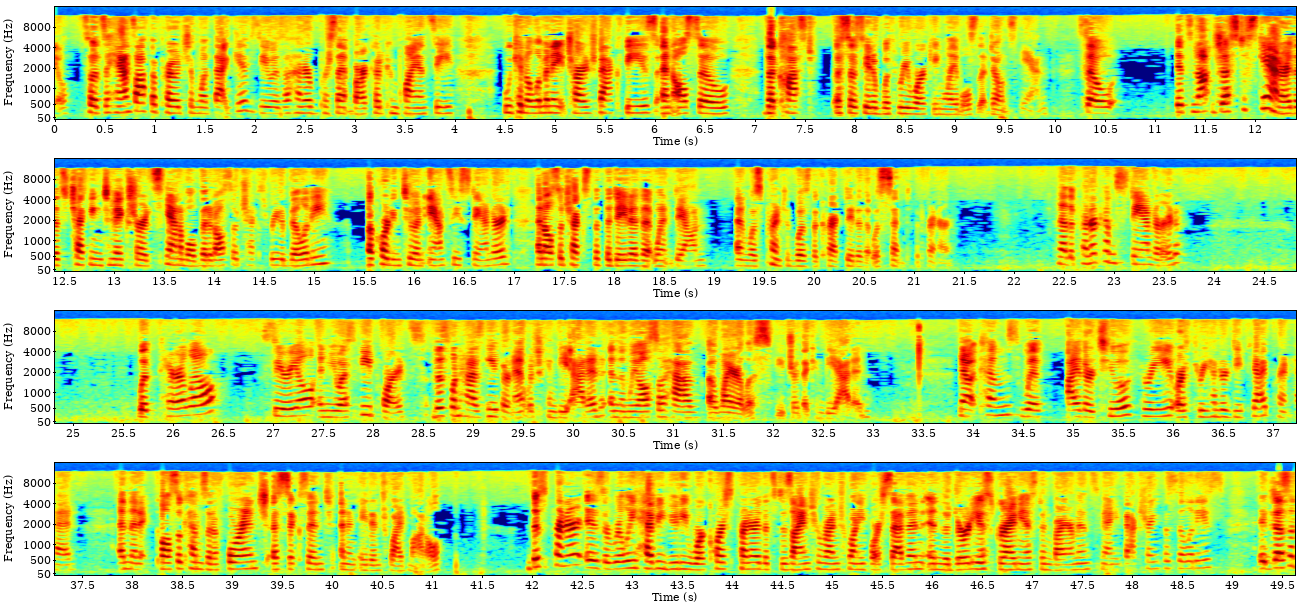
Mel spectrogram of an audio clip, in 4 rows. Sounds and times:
Speech: 0.0s - 21.4s, 22.4s - 23.7s, 25.7s - 33.0s, 33.9s - 41.1s, 42.0s - 49.6s.

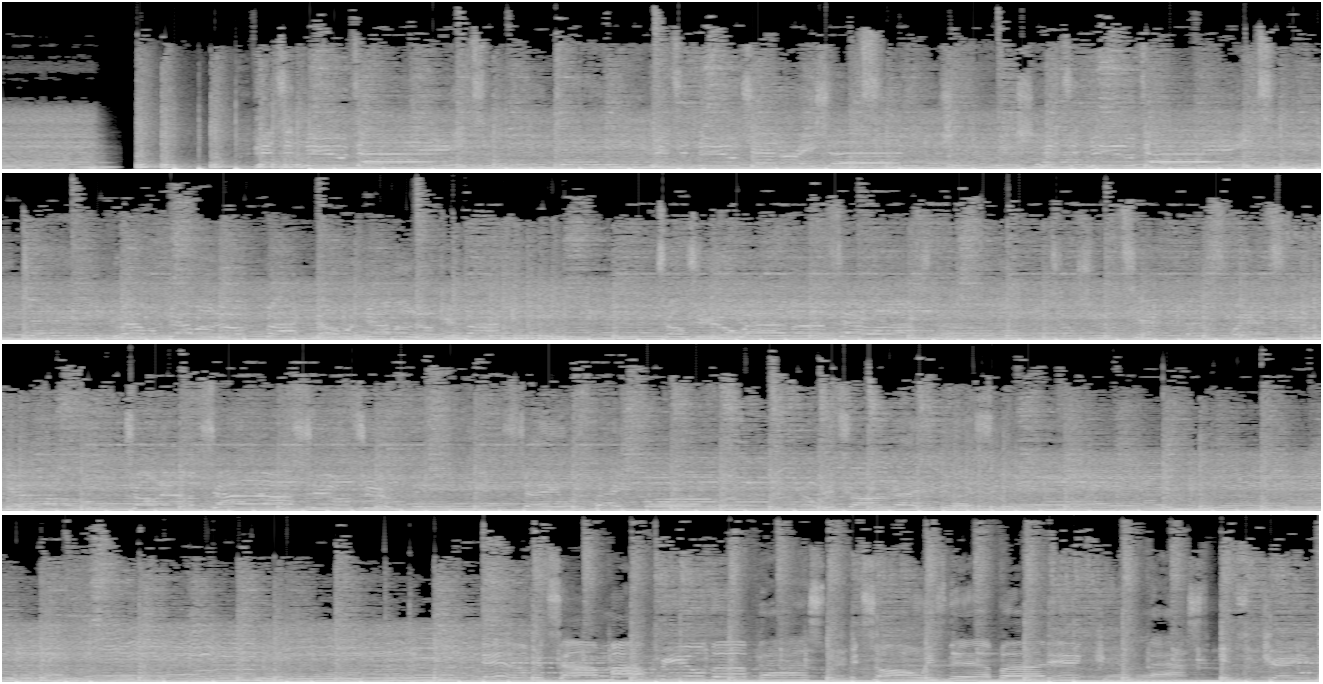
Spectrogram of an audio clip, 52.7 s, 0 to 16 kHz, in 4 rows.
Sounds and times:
Exciting music: 0.0s - 52.7s.

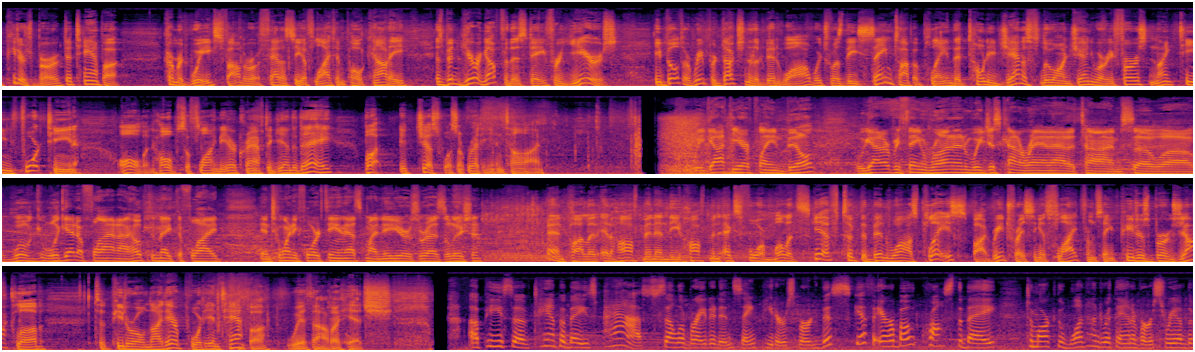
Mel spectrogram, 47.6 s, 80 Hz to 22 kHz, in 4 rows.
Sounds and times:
Speech: 0.0s - 17.4s, 18.8s - 39.6s, 40.4s - 47.6s
Motorboat, speedboat: 28.5s - 29.3s.

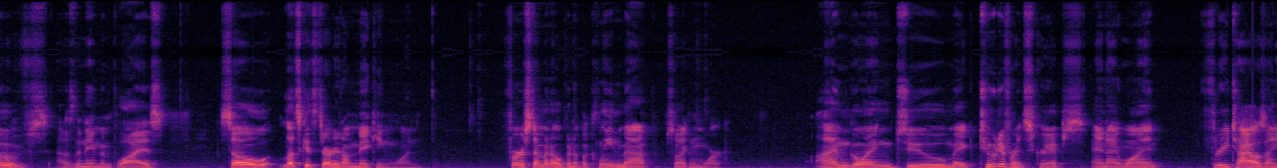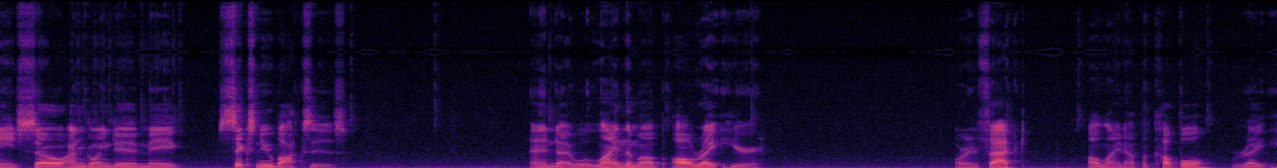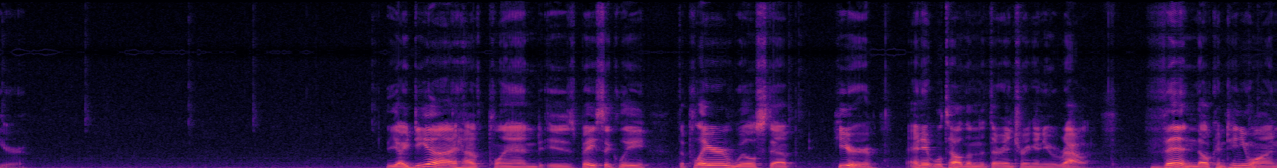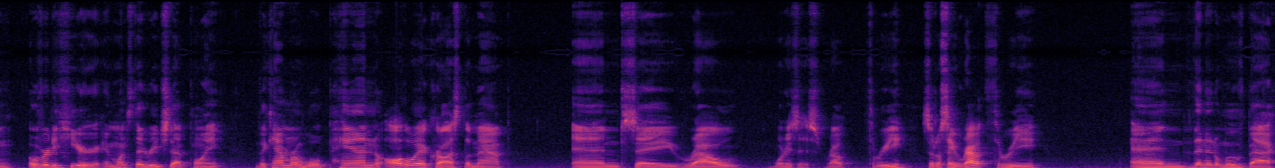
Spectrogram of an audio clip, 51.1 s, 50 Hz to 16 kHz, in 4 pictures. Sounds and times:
Speech: 0.0s - 4.3s, 5.0s - 7.4s, 8.1s - 16.3s, 18.0s - 20.5s, 22.3s - 25.9s, 29.4s - 43.4s, 44.0s - 48.8s, 49.6s - 51.0s.

